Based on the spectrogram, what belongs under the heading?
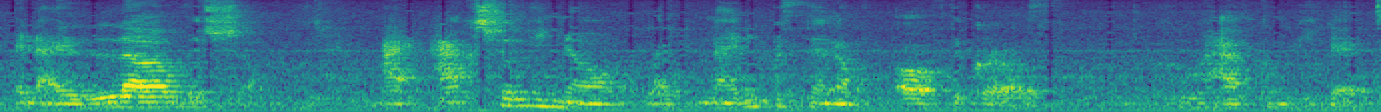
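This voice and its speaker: A woman vlogging, answering viewer questions in a chatty, playful way with frequent ums and restarts. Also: rumbling low. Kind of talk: casual Q&A vlog. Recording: echoey room, distant mic, background noise.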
